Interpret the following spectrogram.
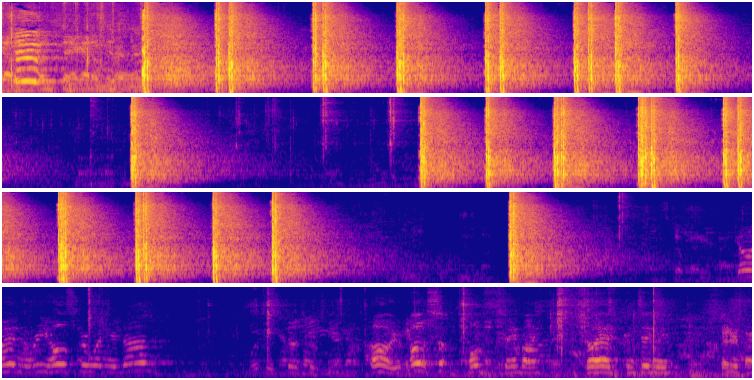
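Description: Three pistols fired in a rapid-fire shooting race, about twenty sharp shots in two fast runs with a short gap between, each shot followed by a brief echo. The last shot comes about twenty seconds in, followed by faint voices.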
